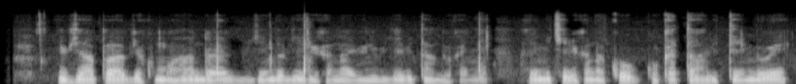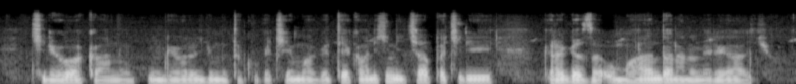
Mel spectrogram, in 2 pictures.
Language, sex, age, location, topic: Kinyarwanda, female, 18-24, Kigali, government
